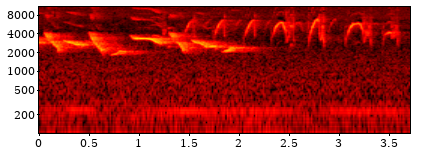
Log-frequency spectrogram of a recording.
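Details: Birds gathered in a large black locust tree beside a town house chirp around sunrise: bright downslurred whistles give way to a run of quick, arched high chirps, with a faint low hum underneath.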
